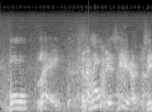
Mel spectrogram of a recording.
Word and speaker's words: boule: go to the boulevard known as bouley pronounced boo lay the group is here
